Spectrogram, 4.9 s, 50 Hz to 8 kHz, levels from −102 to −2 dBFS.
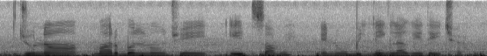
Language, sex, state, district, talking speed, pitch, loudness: Gujarati, female, Gujarat, Gandhinagar, 135 wpm, 140 Hz, -17 LUFS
